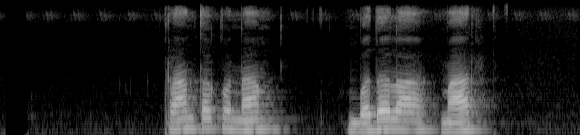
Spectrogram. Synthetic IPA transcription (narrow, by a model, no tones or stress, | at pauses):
prant̪ʌkonam | bʌd̪ʌlamar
